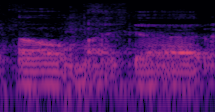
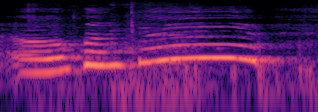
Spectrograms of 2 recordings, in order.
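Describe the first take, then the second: First: Low, very soft OH MY GOD; hushed awe. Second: High, drawn-out squeal of delight; thrilled, voice soaring up; excited squeal. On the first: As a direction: breathe it quietly in amazement. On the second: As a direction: stretch it slowly into a high squeal. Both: Real, not acted. Seeing the inside of the bag.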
